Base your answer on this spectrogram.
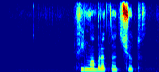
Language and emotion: Russian, neutral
